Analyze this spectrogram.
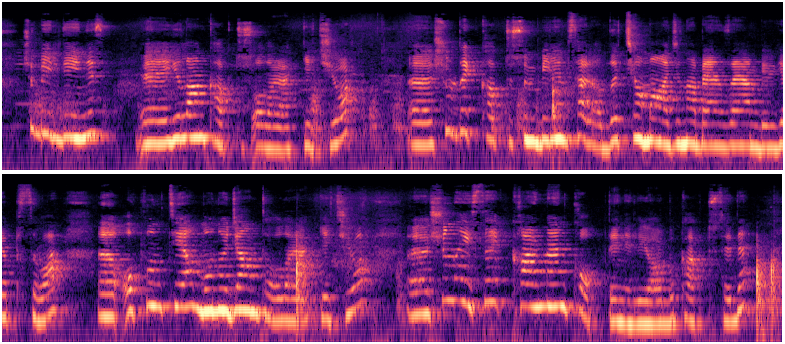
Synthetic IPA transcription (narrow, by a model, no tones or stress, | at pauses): ʃubilʲd̪iːniz̥ː | jɯlˠankʰakt̪ʰy̥so̞lˠaɾak̚ɟe̞t͡ʃʰijoɾ̥ | ɯːʃuɾd̪acʰi̥kʰak̚t̪ʰysynbilʲimsælʲad̪ɯt͡ʃʰamaːd͡ʒɯnabænze̞jænbiɾjapʰɯ̥sɯvaɾ̥ | ɯːʔo̞pʰunt̪ʰijamo̞nod͡ʒant̪ʰao̞lˠaɾak̚ɟe̞t͡ʃʰijoɾ̥ | ɯːʃunaisɛkʰaɾmænkʰop̚d̪e̞nilʲijoɾbukʰakt̪ʰy̥sɛd̪ɛ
